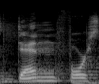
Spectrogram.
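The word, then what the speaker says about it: DNFORS: of the company right it's Den fore d n f o r s we'll leave links down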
